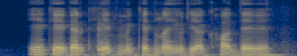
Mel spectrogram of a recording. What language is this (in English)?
Maithili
